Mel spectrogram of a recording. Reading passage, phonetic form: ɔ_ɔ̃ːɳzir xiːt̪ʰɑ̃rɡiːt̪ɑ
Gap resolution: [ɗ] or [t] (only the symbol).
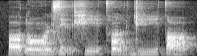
ɗ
